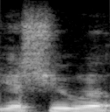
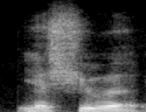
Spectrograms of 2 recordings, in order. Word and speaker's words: Yeshua: Actually, Yeshua or Yeshua is how Jesus' name is pronounced in Hebrew.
